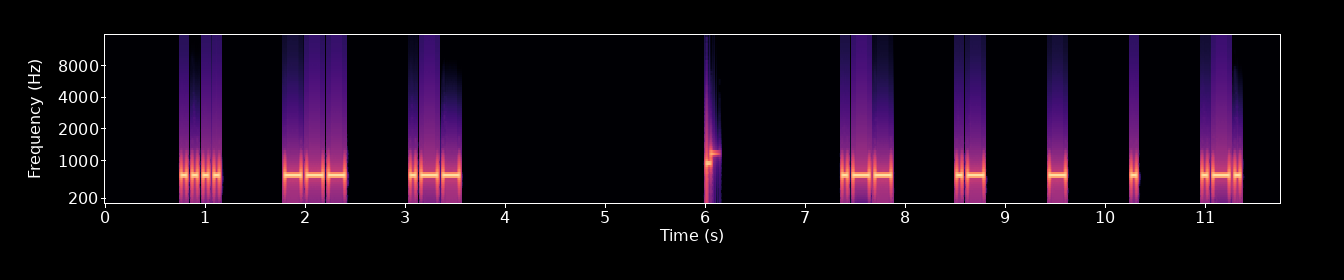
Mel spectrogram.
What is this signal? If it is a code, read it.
Morse code, heard as a keyed tone, about 22 wpm, spaced as for 10 wpm, 700 Hz. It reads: HOW WATER
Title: 4x Character Spacing - Top 100 Words - 22wpm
